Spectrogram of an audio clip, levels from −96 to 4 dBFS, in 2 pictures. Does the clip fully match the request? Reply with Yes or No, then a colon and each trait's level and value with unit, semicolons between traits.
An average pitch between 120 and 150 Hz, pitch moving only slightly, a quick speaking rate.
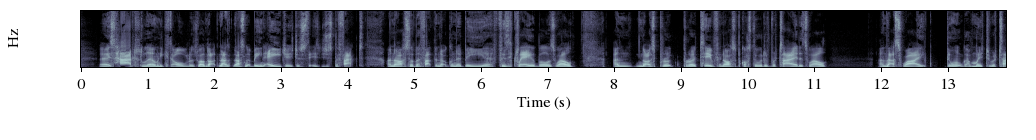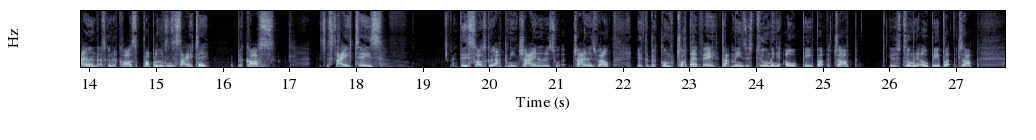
Yes: low, 130 Hz; narrow, 2.3 semitones; fast, 225 wpm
